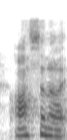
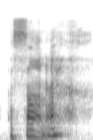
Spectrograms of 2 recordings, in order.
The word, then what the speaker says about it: Asana: Asa is a great product. Asana, I always want to call it asa because I'm a yoga teacher. But asana, which is spelled the same way, is a great product.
